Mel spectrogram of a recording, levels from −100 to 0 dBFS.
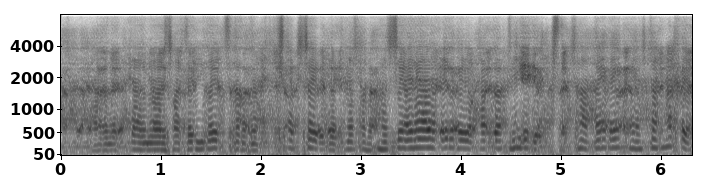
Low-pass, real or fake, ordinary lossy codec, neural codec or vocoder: none; fake; none; codec, 16 kHz, 0.5 kbps, FreqCodec, smaller model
